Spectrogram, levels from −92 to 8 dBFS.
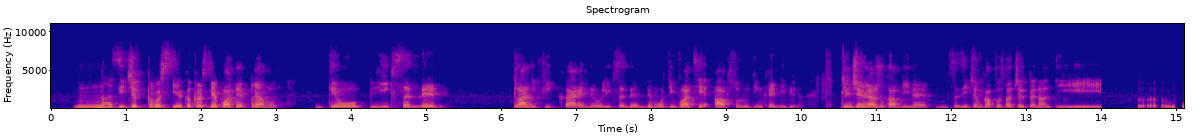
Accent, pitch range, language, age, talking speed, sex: native, 105-135 Hz, Romanian, 20-39, 135 wpm, male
